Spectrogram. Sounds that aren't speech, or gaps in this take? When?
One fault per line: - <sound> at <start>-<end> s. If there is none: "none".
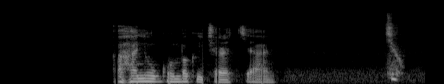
- sneeze at 3.8-4.1 s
